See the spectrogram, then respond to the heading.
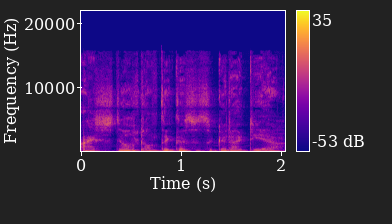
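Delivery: quiet aside, muttered low under the breath. A passenger in the back seat speaks toward the narrator, under his breath. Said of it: "Rob said under his breath".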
